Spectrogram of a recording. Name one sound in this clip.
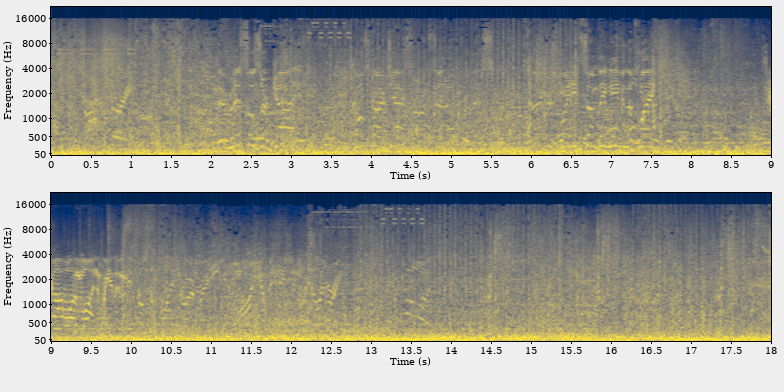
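Guns fire rapidly in loud bursts.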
